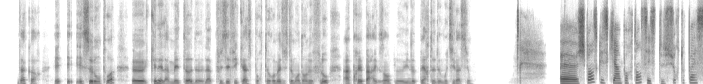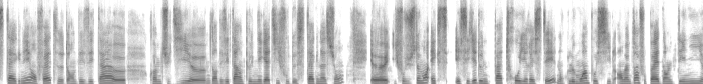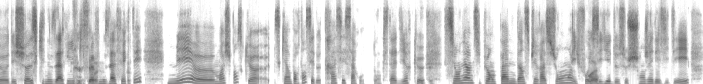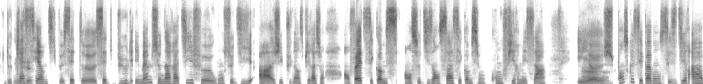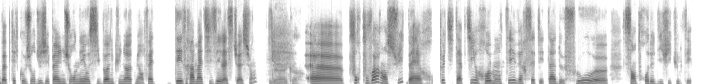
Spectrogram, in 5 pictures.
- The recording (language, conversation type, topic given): French, podcast, Quel conseil donnerais-tu pour retrouver rapidement le flow ?
- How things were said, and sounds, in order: laughing while speaking: "choses"; chuckle; other background noise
